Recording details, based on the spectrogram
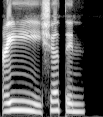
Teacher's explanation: So drag the E, then shatin. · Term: ya madda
